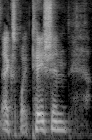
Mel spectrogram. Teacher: we have sort of more stress on the last stress syllable, exploitation, which is due to what is often called a nuclear accent or pitch accent in general, which kind of forces us to stress that last syllable a bit more.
